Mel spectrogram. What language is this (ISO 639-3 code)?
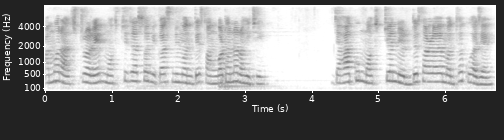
ori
